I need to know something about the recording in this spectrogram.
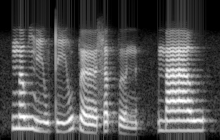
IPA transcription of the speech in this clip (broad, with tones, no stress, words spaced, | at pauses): ŋɐ˥w ŋiː˨wt̪iː˨˥w pœː˨sɐ˧k̚pɵ˨˩n | maː˥w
